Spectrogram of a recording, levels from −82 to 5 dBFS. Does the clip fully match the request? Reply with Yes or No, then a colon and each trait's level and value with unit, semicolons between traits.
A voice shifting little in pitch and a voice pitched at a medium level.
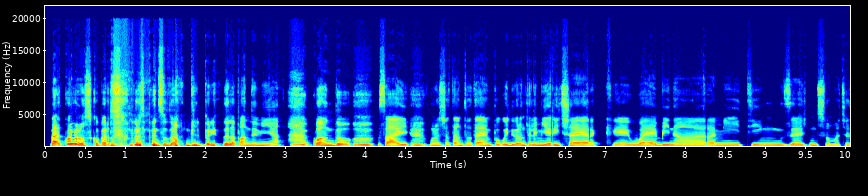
No: average, 4.1 semitones; medium, 165 Hz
